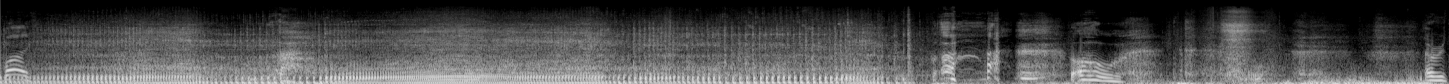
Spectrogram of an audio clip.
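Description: A dirt bike engine chugs and revs up close.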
